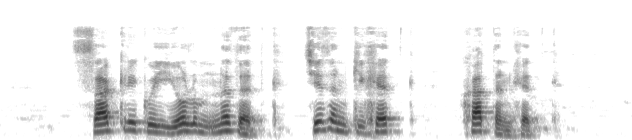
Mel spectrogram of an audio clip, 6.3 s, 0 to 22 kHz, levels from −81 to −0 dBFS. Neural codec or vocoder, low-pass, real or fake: none; 10.8 kHz; real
